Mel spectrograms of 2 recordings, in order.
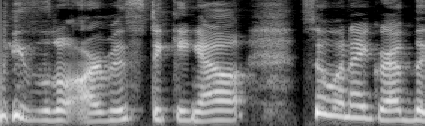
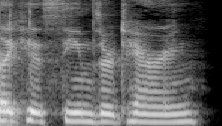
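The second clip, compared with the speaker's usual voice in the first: ordinary delivery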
